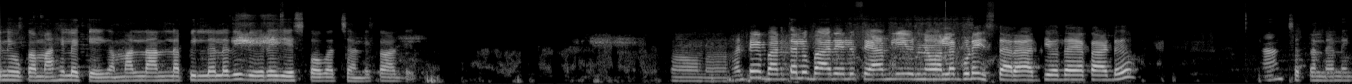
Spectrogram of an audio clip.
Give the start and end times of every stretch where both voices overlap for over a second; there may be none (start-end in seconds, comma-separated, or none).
none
